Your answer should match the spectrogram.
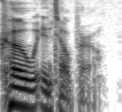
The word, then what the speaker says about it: COINTELPRO: No, COINTELPRO. – COINTELPRO. See, yeah. Because the co is part of it, it's not co and then like a dash or anything. It's all one word.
